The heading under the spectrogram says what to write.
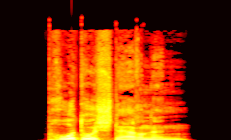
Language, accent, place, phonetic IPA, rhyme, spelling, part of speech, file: German, Germany, Berlin, [pʁotoˈʃtɛʁnən], -ɛʁnən, Protosternen, noun, De-Protosternen.ogg
- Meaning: dative plural of Protostern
